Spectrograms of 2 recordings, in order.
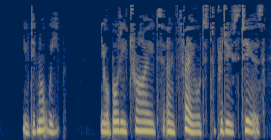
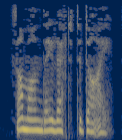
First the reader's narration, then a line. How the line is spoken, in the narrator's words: said God wearily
